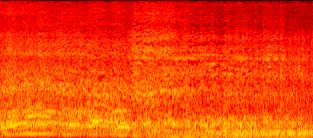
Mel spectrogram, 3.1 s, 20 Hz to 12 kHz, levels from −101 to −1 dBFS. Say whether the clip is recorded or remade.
remade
